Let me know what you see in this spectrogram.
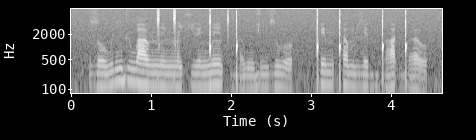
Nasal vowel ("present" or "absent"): present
